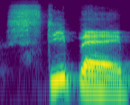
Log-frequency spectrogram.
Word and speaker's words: Stipe: Stipe, but he's the Michael Stipe of MLS.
